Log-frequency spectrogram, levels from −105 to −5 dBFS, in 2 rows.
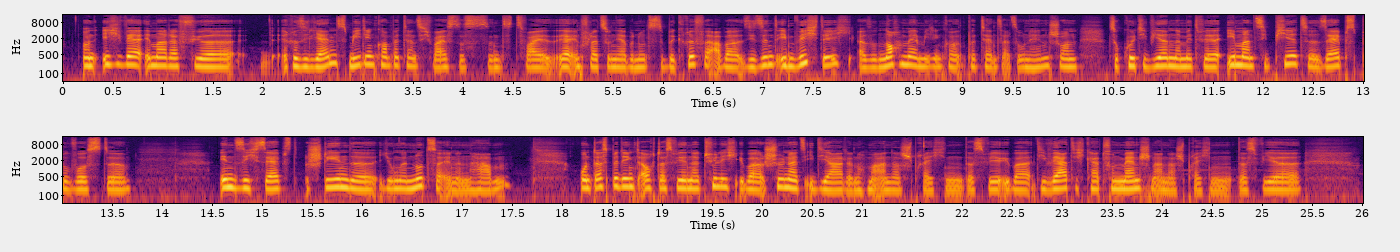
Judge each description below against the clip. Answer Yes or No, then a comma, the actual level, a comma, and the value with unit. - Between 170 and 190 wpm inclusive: No, average, 150 wpm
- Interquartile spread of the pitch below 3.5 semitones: Yes, average, 2.8 semitones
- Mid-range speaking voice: Yes, medium, 180 Hz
